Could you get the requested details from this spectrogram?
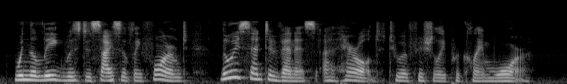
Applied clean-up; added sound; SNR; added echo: none; none; none; none.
